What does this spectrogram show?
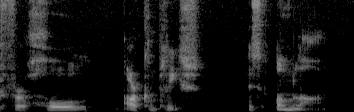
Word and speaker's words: iomlán: For example, the Irish word for whole or complete is umlán, umlán. So that has a short sound at the start with more emphasis on the A fada at the end, as in umlán, just like we discussed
